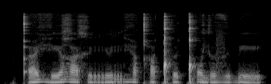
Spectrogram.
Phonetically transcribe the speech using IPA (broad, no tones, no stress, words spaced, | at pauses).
qʼe ɦe ʁaxʏrʏr ɦeqʰaǃʰə ǃʰɔjə vʏɓe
